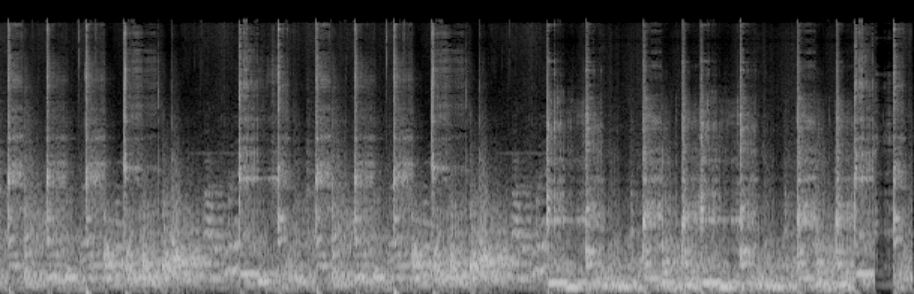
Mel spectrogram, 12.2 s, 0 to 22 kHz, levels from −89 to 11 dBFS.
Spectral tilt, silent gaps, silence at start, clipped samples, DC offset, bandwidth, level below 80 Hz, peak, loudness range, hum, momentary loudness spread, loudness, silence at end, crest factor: -5.5 dB/octave; none; 0 s; under 0.1%; under 0.1%; 17 kHz; -36 dBFS; 0 dBFS; 1 LU; none; 4 LU; -18 LUFS; 0 s; 16 dB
